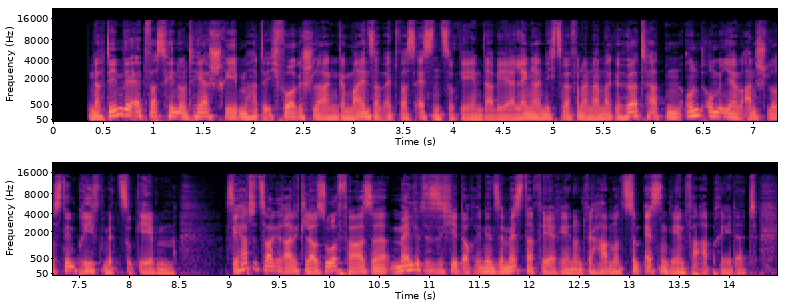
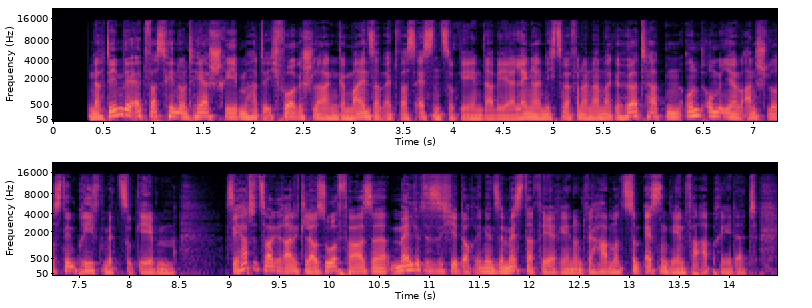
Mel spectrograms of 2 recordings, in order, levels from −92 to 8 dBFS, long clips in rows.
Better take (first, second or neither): neither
